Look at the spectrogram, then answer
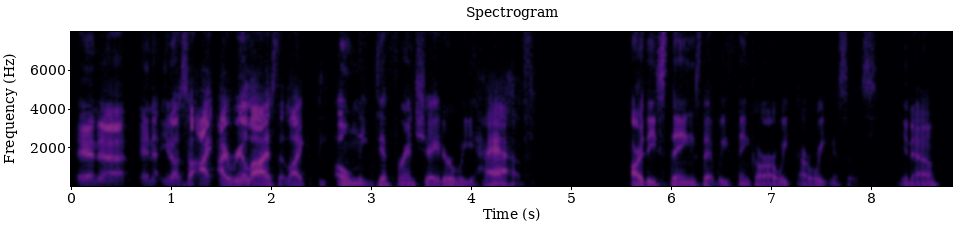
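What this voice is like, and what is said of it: Rural Kentucky accent. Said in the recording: “My accent, Kentucky ... Is super redneck ... As rural as it gets”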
